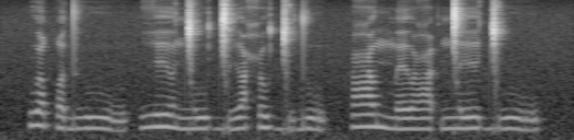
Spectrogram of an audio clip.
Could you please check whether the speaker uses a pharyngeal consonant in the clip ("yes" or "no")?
yes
